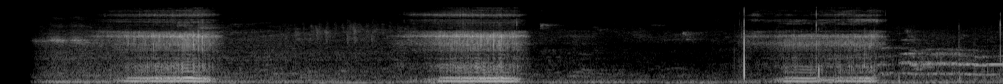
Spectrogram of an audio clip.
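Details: People asleep at night (about 2:30 am), secretly recorded: loud, rough snores recurring about every three seconds, quieter breathing between, faint room noise.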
